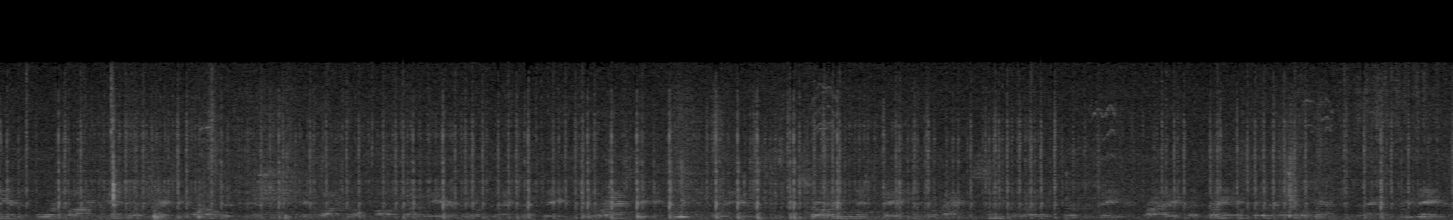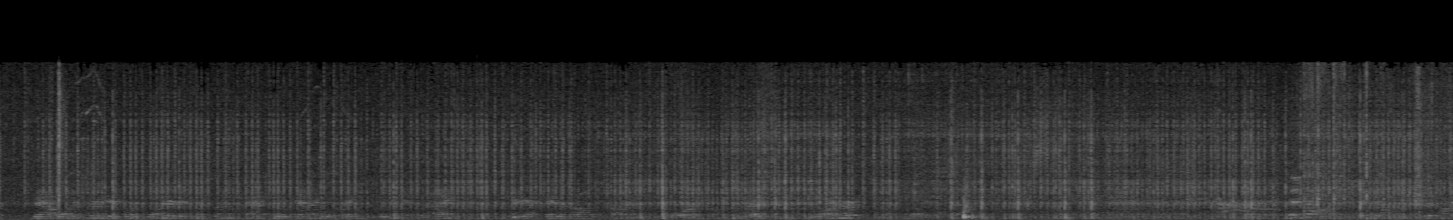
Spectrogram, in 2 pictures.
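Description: Water bubbles and gurgles softly in a glass coffee maker.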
